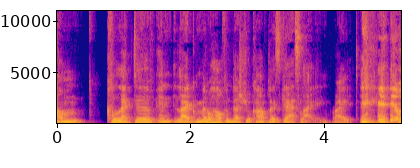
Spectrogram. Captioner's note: laughs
